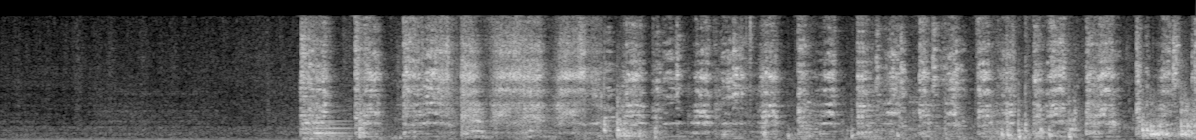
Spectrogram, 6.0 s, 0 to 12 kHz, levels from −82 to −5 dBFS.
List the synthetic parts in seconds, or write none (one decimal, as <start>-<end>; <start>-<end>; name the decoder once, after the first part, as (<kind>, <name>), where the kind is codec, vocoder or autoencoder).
2.2-3.0 (autoencoder, DAC-VAE)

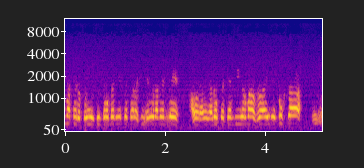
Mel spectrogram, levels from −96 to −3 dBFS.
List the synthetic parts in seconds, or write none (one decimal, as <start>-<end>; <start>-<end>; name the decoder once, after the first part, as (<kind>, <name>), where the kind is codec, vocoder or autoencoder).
none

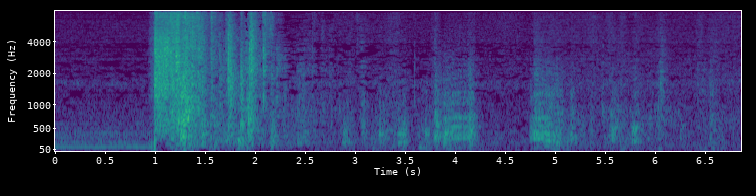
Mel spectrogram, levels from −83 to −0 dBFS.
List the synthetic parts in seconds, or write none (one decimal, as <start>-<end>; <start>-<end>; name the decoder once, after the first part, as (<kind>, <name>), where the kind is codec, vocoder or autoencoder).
0.0-1.3 (vocoder, Vocos); 4.8-6.9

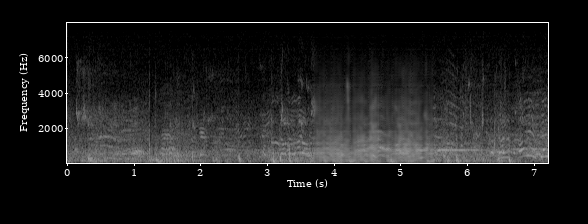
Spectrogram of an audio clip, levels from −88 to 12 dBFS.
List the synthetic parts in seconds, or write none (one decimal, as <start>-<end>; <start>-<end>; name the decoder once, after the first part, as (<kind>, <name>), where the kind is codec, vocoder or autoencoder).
3.7-5.5 (vocoder, Vocos)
